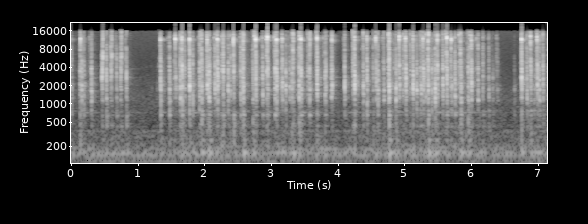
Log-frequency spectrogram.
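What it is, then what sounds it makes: Plastic mechanical keyboard with round keycaps. Both hands type rapidly with their fingertips on a full-size white mechanical keyboard with round plastic typewriter-style keycaps and RGB backlight, resting as a solid unit on a desk. Bright, clicky keystrokes come in fast, dense bursts, with short pauses in between. Each press is a sharp, crisp tap that dies away almost instantly, with very little low end.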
